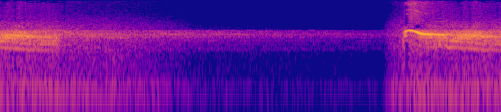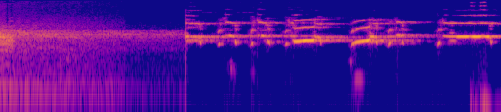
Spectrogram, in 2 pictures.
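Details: Eagle sounds for repelling pests: a fading harsh cry, then a sharp loud scream, then a run of rapid whistled chattering phrases.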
